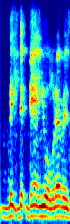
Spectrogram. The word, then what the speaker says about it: McDaniel: not boost Mike U MC Daniel or whatever his name is up too high what he said he said McDaniel he say his name Mike McDaniel ain't it yeah you said it right no CJ heard something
